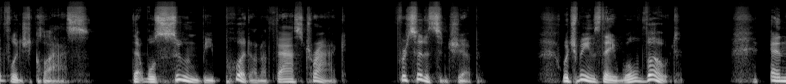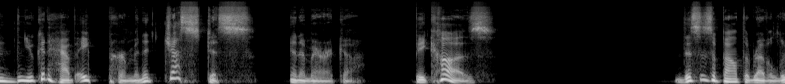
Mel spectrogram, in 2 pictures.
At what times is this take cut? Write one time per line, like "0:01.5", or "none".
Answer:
0:08.0
0:11.8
